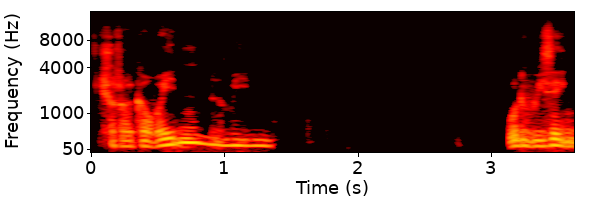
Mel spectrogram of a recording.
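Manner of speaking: hushed half-whisper under the breath. Half-whispering back while he has his head stuck in a book: half-whispering under breath. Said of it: "I'm literally whispering back under my breath".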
